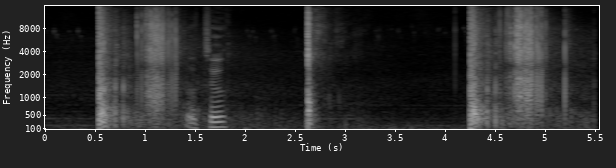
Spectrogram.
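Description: Multi-shot firecrackers set off on the eve of Ramadan make sharp, loud bursts, first a pair in quick succession, then single cracks spaced apart, with a whistling rise between them and a voice counting aloud.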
